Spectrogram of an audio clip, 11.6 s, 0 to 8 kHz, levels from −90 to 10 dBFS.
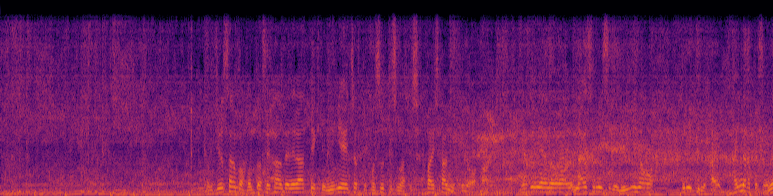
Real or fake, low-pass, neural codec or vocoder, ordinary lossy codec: fake; 7.2 kHz; codec, 24 kHz, 6 kbps, HILCodec; none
